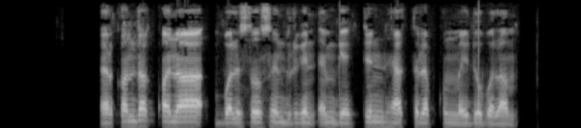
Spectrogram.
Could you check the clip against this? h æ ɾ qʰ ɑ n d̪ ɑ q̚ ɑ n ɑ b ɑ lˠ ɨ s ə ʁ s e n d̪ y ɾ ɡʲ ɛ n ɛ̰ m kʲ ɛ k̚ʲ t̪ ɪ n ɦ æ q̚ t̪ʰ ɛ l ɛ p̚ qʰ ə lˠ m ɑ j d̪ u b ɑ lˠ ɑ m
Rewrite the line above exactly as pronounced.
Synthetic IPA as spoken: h æ ɾ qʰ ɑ n d̪ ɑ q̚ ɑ n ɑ b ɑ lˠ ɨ s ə ʁ s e n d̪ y ɾ ɡʲ ɛ n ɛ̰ m ɡʲ ɛ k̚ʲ t̪ ɪ n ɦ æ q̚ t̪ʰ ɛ l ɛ p̚ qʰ ə lˠ m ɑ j d̪ u b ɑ lˠ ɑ m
